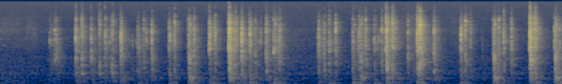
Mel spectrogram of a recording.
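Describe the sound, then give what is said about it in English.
Hunt-and-peck typing on a computer keyboard: many clacking keystrokes in an irregular, halting rhythm, coming in uneven bursts with short pauses and no talking. “learn how to type. I've never been a good typer at all. Never learned how to formally type. I taught myself, and it's all hunt and peck.”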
